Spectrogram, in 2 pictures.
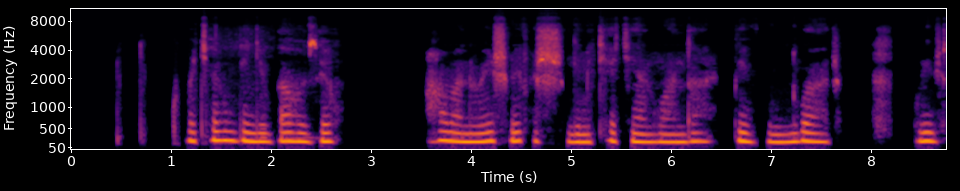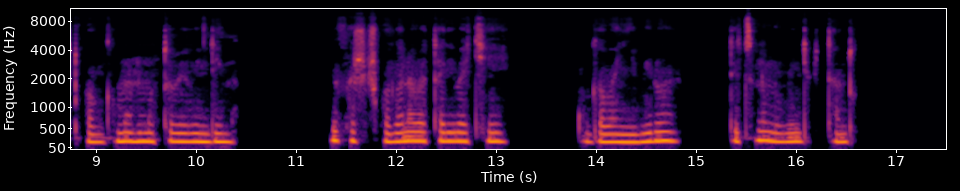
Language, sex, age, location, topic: Kinyarwanda, female, 18-24, Kigali, health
